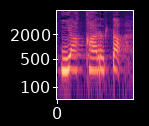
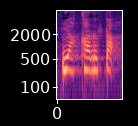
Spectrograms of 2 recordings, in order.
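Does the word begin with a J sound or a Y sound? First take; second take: Y sound; Y sound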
